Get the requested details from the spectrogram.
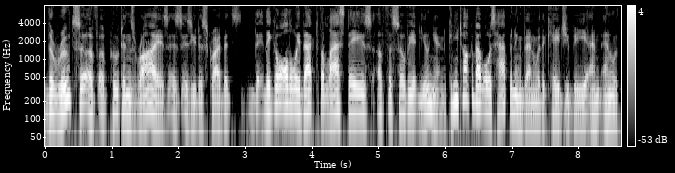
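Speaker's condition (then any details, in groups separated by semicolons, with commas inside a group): No condition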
